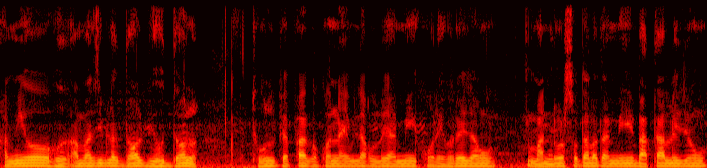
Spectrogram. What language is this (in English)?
Assamese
